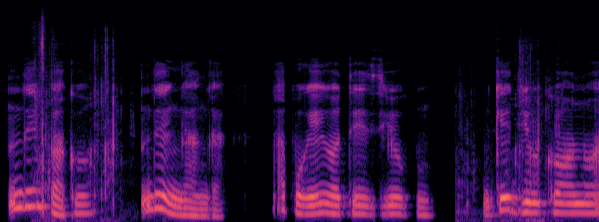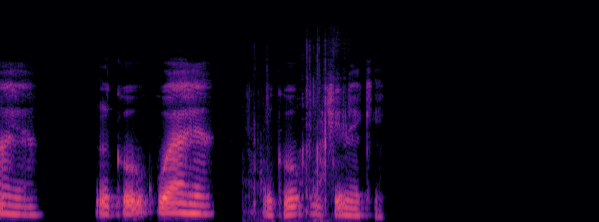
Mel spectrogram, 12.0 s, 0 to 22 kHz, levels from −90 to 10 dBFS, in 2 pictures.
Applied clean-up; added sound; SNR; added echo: neural mask model RNNoise.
